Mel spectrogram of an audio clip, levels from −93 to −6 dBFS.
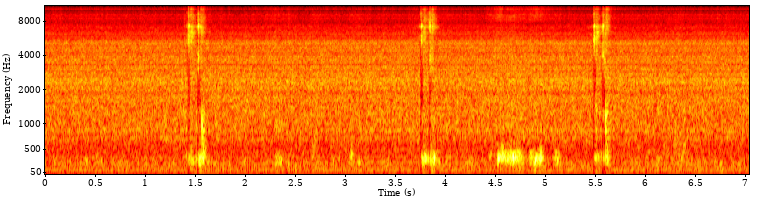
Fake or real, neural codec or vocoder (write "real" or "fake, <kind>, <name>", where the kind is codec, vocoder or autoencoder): fake, vocoder, Vocos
